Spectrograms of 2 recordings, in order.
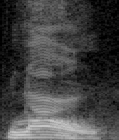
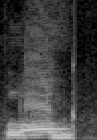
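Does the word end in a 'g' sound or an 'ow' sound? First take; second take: ow sound; g sound. First: The word ends with an open 'ow' sound. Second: The word ends with a hard 'g' sound. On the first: The speaker calls it right. "बहुत simple है" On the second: The speaker calls it wrong. "प्लॉग नहीं कह सकते इसे आप।"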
